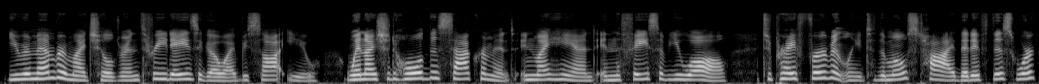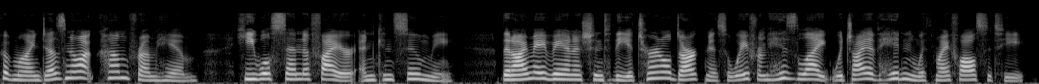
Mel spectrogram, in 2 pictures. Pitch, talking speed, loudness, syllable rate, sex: 220 Hz, 200 wpm, -19 LUFS, 4.7 syllables/s, female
